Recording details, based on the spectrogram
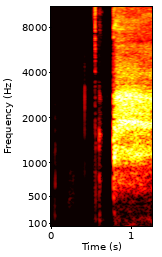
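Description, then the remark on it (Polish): A person imitates a baby gulping a drink with its whole mouth put into it: a few soft, quick mouth clicks and swallowing noises, then a sudden loud, breathy exhale like a gasp for air. “Nie, że jeśli ktoś to ogląda na YouTubie, to wiecie, że bobasy na przykład piją tak, że wsadzają tak całą buzię do tego.”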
